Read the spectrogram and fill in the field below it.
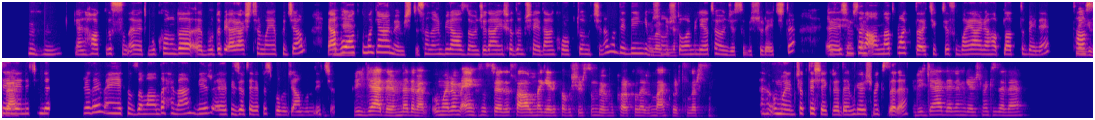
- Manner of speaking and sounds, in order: other background noise
- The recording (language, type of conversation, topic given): Turkish, advice, Yaşlanma nedeniyle güç ve dayanıklılık kaybetmekten korkuyor musunuz?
